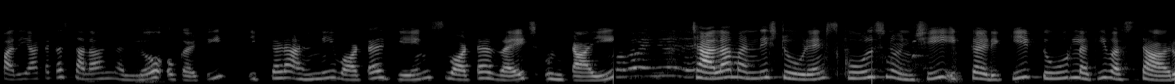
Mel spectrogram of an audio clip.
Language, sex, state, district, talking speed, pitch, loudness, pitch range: Telugu, female, Telangana, Karimnagar, 85 wpm, 280 Hz, -34 LUFS, 235-315 Hz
